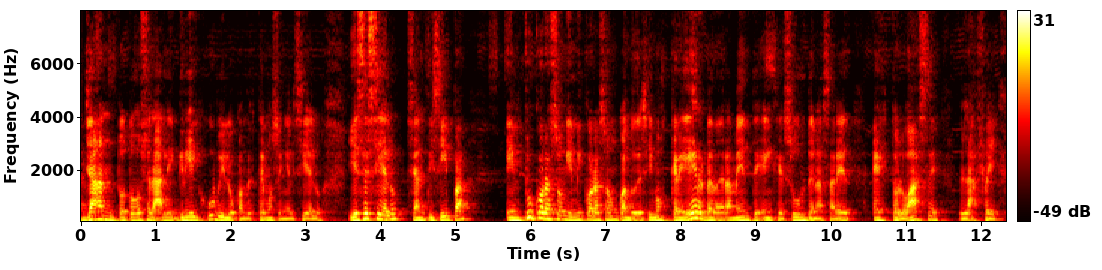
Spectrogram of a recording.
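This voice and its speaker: Male priest, homily delivery, emphatic, medium-pitched voice, rhetorical questions. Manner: mimics people in higher voices.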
